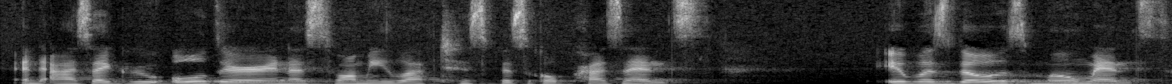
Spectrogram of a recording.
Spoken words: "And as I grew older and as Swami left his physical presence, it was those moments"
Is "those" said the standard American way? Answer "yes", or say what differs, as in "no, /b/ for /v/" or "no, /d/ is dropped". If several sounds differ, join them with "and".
yes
